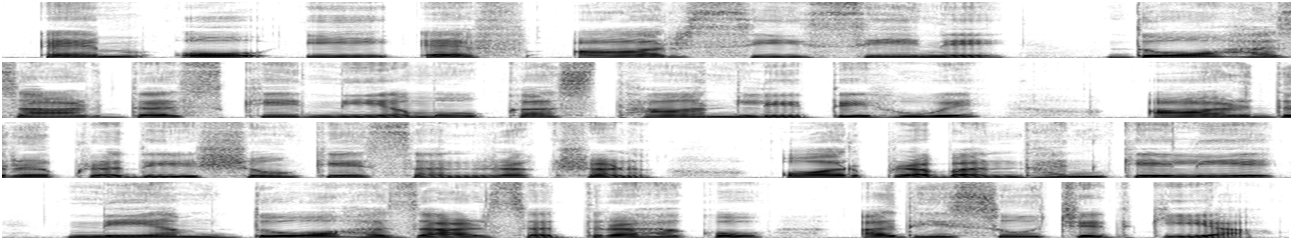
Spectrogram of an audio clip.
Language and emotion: Hindi, neutral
